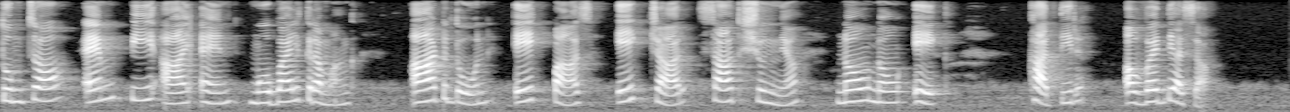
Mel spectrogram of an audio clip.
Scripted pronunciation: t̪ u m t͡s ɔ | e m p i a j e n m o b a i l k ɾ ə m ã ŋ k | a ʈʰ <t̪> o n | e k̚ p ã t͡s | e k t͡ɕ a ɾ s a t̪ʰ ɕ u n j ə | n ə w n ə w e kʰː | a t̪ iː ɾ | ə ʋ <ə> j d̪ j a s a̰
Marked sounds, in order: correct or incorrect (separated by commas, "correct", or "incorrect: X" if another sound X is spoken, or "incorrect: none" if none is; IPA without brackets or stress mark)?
incorrect: d̪, correct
